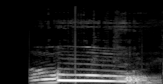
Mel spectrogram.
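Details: Alaskan Malamute named Tonka, one of several dogs following their owner into the bathroom indoors, gives a short howl: a sustained, slightly wavering tone that jumps up at the start, lasting about a second and a half.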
